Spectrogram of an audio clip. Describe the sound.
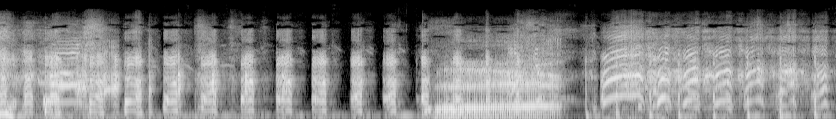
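A burp sound effect: a long, low, croaking belch swells in the middle, set among rapid choppy voiced bursts that resemble laughter before and after it.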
